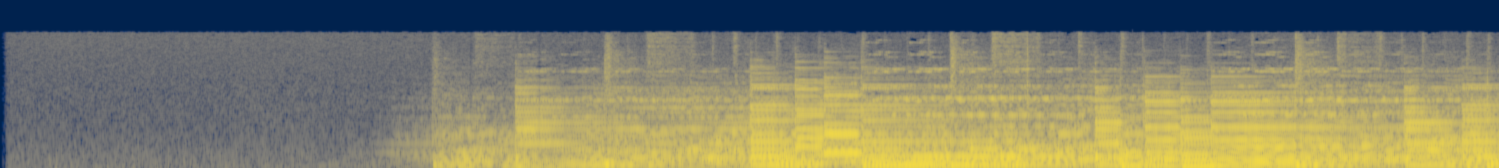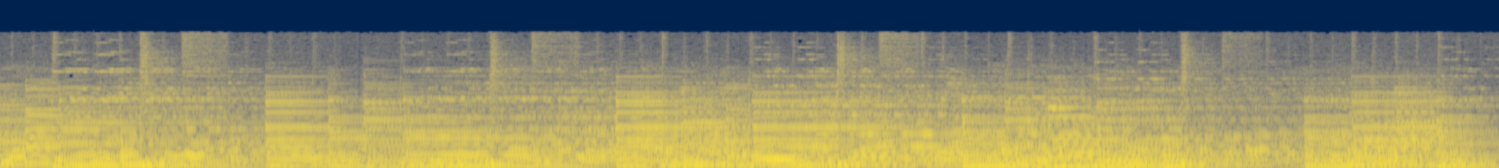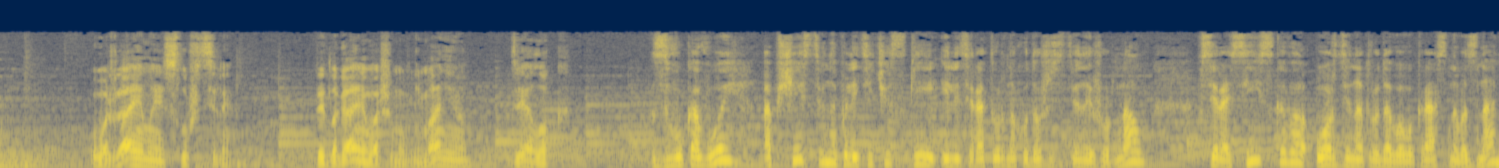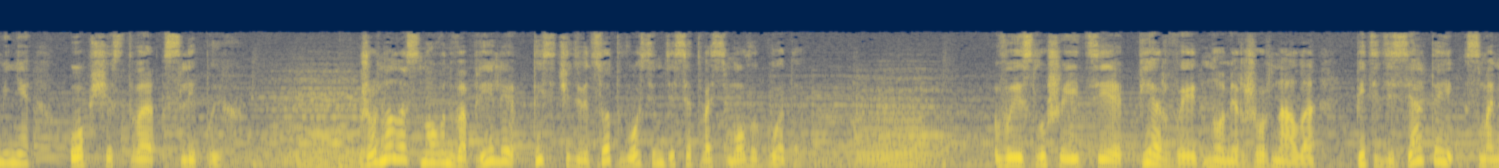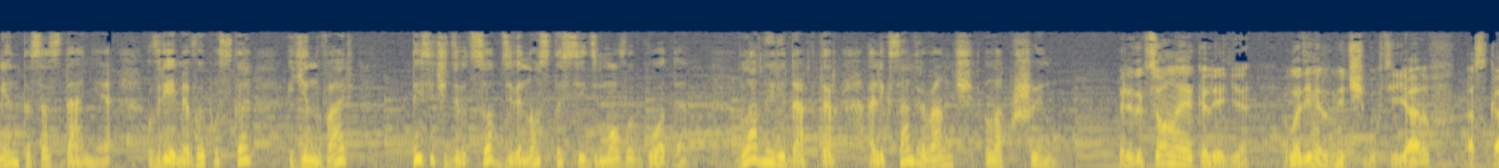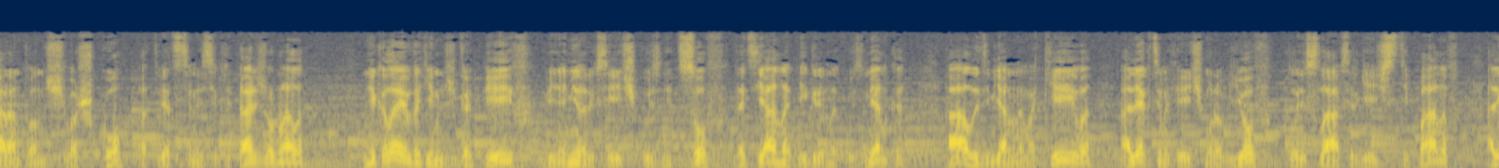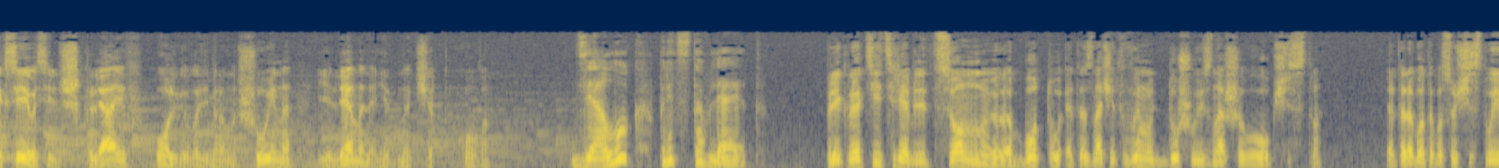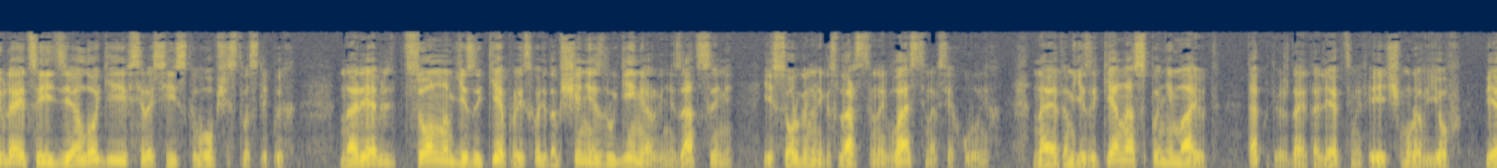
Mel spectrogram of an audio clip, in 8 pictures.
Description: ЖанрРеабилитация, Публицистика, Документальные фонограммы
Студия звукозаписиЛогосвос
